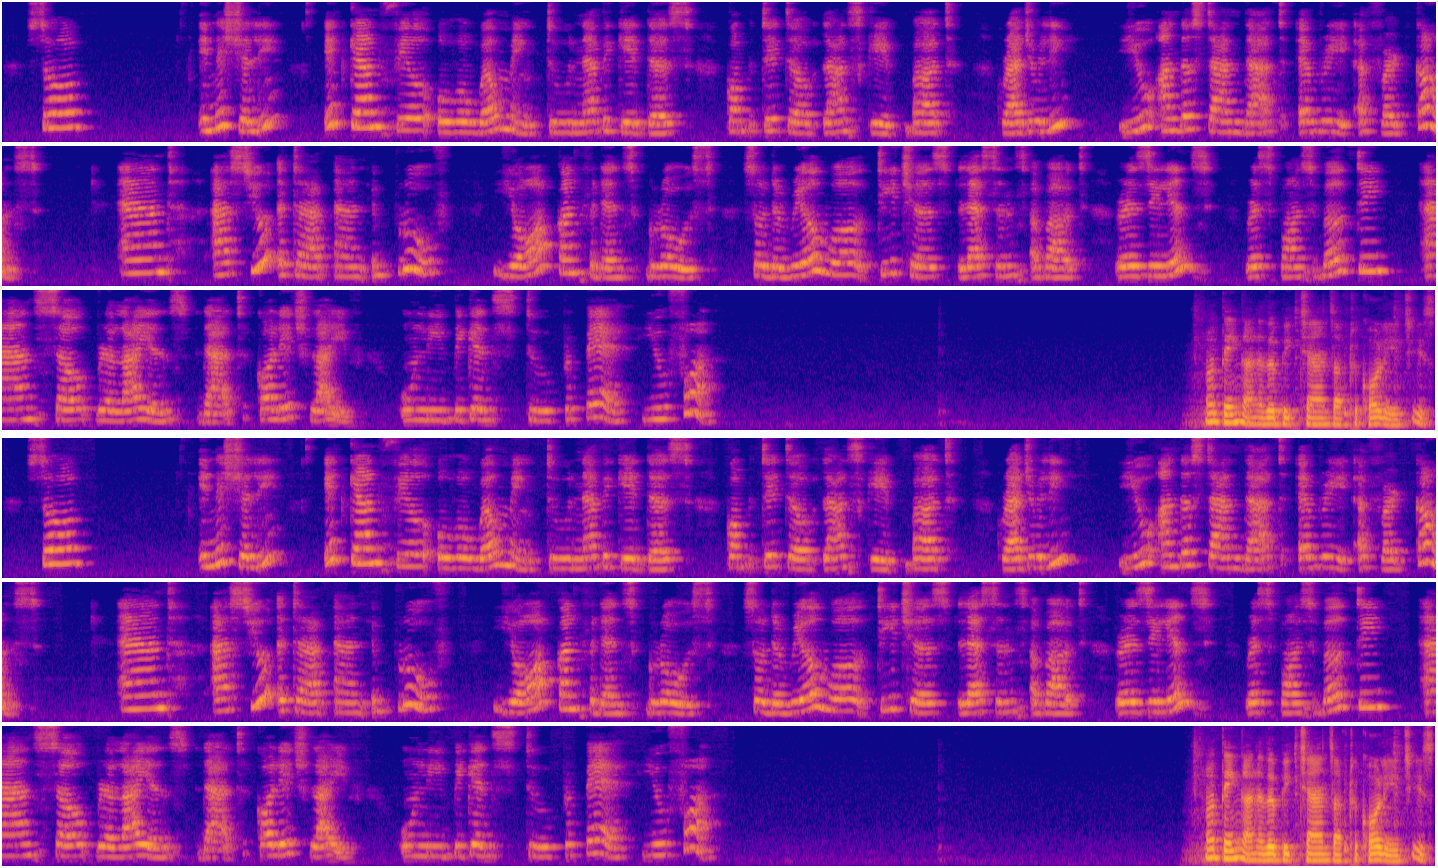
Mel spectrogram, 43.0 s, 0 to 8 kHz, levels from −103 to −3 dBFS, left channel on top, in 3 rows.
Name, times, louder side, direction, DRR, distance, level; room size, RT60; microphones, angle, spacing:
voice 1, 0.3-0.8 2.0-2.8 3.2-6.9 7.2-9.5 10.0-10.7 11.2-14.7 15.5-16.2 16.4-18.7 19.3-21.4 21.8-25.1 25.5-26.4 26.8-28.2 28.5-32.2 32.7-35.8, right 1 dB, 15° right, 1.3 m, -35 dB
voice 2, 40.7-43.0, right 4 dB, 60° right, 0.5 m, -25 dB
6.5 x 2.5 x 2.9 m
head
